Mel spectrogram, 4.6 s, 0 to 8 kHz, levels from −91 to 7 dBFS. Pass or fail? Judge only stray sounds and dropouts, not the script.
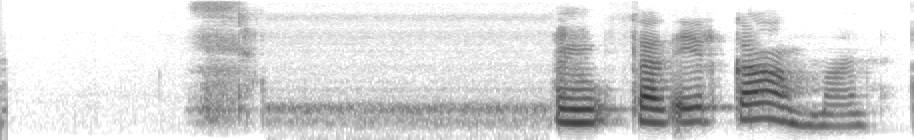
pass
